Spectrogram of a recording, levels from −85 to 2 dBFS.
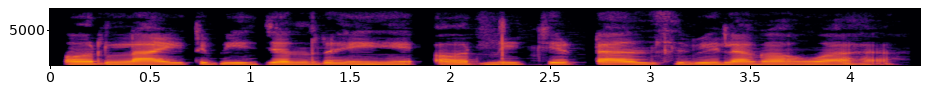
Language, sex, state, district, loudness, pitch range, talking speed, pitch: Hindi, female, Bihar, East Champaran, -19 LUFS, 195-215 Hz, 180 wpm, 205 Hz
